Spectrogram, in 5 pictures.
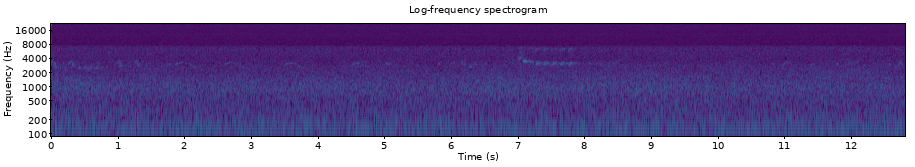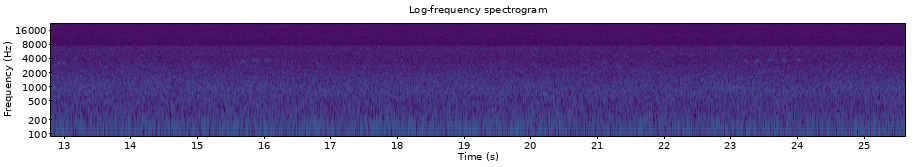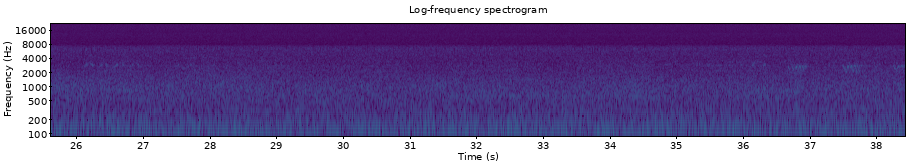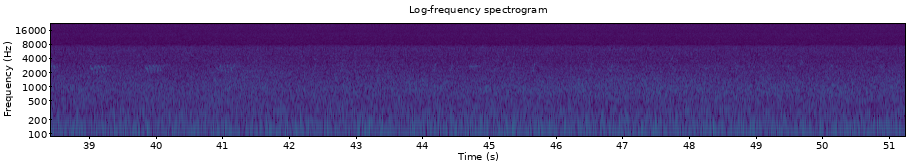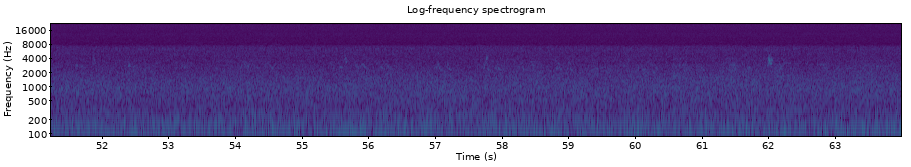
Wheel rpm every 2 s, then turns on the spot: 0, 0, 0, 0, 0, 0, 0, 0, 0, 0, 0, 0, 0, 0, 0, 0, 0, 0, 0, 0, 0, 0, 0, 0, 0, 0, 0, 0, 0, 0, 0, 0.
none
